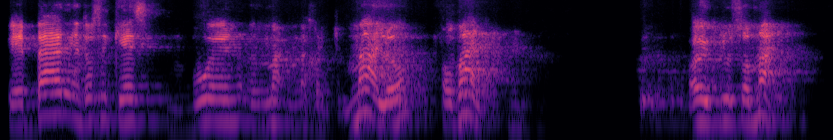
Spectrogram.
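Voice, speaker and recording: A man's voice: high-pitched, measured pace, reverberant, poor audio. A man from Chile teaching an English class online in Chilean Spanish, chatty and jokey, often checking in with his students. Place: home room on a video call.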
